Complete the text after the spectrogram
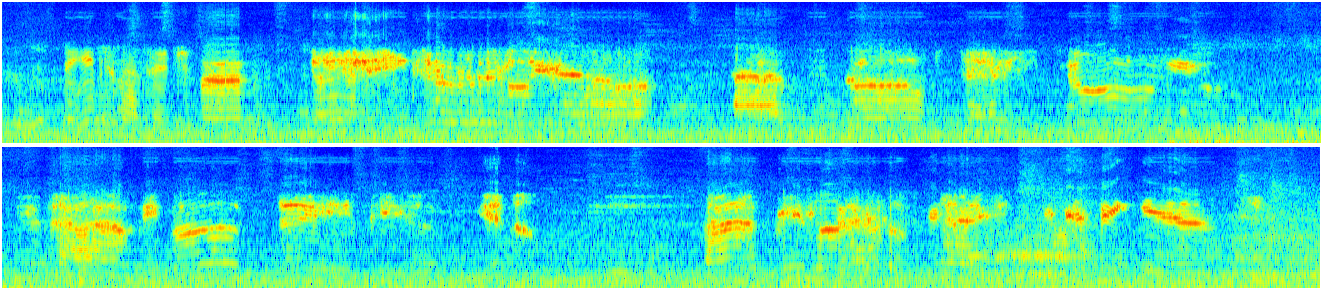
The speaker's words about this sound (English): sing happy birthday on the phone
